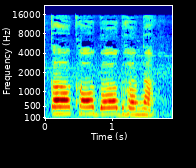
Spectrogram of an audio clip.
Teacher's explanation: ये क वर्ग जो है ये इसका उच्चारण स्थान इसका उच्चारण स्थान कंठ होता है, तो 5 ही वर्णों का उच्चारण स्थान भी कंठ ही होगा।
